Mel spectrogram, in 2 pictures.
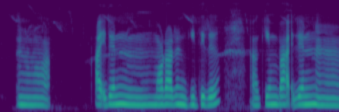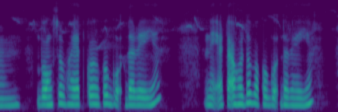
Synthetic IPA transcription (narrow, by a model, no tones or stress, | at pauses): ajɾɛnmɔɾaɾɛnɡid̪iɾɯkimbaa̰ʔɾɛn | bɔŋsɔbʱajat̚kɔɔkɔɡɔʔd̪aɾɛja | nɛjʔɛtaʔɦɔɾd̪ɔbakɔɡɔʔ̚d̪aɾaaja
